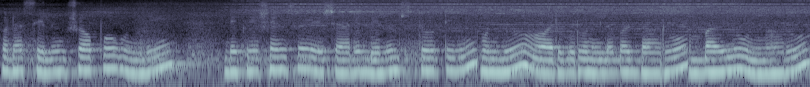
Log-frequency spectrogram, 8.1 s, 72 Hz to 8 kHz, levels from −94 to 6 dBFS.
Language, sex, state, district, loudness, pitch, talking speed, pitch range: Telugu, female, Andhra Pradesh, Srikakulam, -26 LUFS, 170 Hz, 105 wpm, 165-185 Hz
